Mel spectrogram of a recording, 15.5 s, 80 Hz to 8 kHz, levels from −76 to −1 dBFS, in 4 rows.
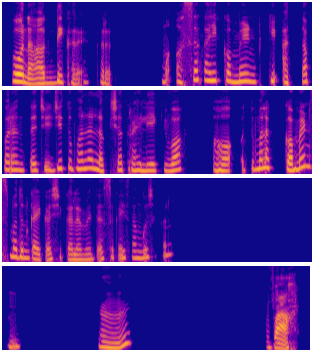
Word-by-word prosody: हो 260 -1 +12
ना. 205 - +4
अगदी 195 +6 +2
खरंय, 210 +2 -8
खर. - - -5 0.7
मग - - -5
असं 260 +6 0
काही 290 -1 +5
कमेंट 255 -2 +2
की 275 - 0
आत्तापर्यंतची 240 0 -2
जी 285 - +2
तुम्हाला 285 +1 +1
लक्षात 235 -1 -1
राहिली 225 -2 +1
आहे. 220 - +1
किंवा 220 +3 +1 0.4
हां 215 -1 +4 0.3
तुम्हाला 290 +4 +4 0.2
कमेंटस 300 +10 +4
मधून 265 -3 +2
काय-काय 190 -4 -3
शिकायला 180 -4 -3
मिळतंय? 185 +2 -5
असं 245 +5 -8
काही - - -4
सांगू 235 +1 -3
शकाल? 300 +5 -10 1.9
हं. 205 +2 -3 1.0
हां. 190 - +2 1.8
वाह! - - +5
235 Hz, 120 wpm, -24 LUFS, 210-270 Hz, 1.9 s, हो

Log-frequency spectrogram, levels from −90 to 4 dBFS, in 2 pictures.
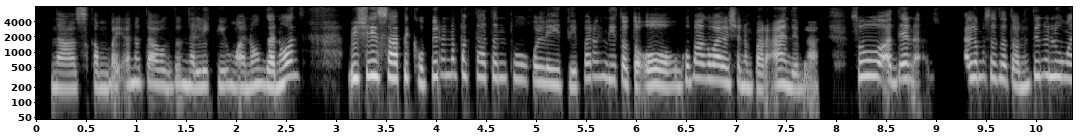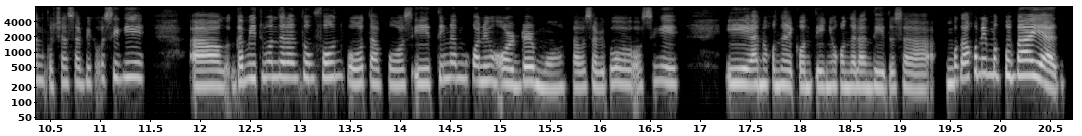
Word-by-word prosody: na 190 -1 -2
scam 200 -1 -5
ba? - - -2
Ay - - -10
ano 245 0 -1
tawag 220 -3 -1
do'n? 225 - -2
Na-leak 210 +1 -1
'yong 210 -1 -3
ano, 205 +3 0
gano'n. 230 +9 +5 0.6
Which 300 +2 +5
is 340 -2 +7
sabi 310 0 +7
ko 245 - -1
pero 340 +2 -2
napagtatanto 310 -4 -4
ko - - -4
lately 230 -4 0
parang 315 +4 -5
hindi 285 - -3
totoo, 215 -4 +2
gumagawa 285 0 +1
lang 240 - -3
siya 245 - -3
ng - - -2
paraan, 215 +3 +1
'di 185 - -2
ba. - - -6 0.3
So 330 0 +2
at 270 - +3
the 295 +1 +3
end - - -6 0.5
alam 315 +3 0
mo - - -12
sa 310 -2 -3
totoo 240 -8 -2
lang, - - -4
tinulungan 330 -4 0
ko - - -3
siya, 250 +3 -6
sabi 250 0 -5
ko, 265 - -12
"Oh, - - -9
sige, 315 -1 -3 0.5
ah, 215 0 +5
gamitin 295 +5 -1
mo - - -2
na 315 -1 +1
lang 300 - -3
'tong 300 -1 -2
phone 310 +1 +1
ko 240 -1 +2
tapos 230 -1 -4
i 235 0 0
tingnan 295 +1 -4
mo 295 - -6
kung 270 -2 +1
ano 265 0 0
'yong - - -2
order 240 +2 +4
mo," 195 -1 -3
tapos 200 +1 -3
sabi 200 - -1
ko, 235 -1 -1
"oh, - - -15
sige 250 -2 -3 0.4
i-ano 230 -1 +3
ko 230 - -2
na, 225 -1 +1
i-continue 210 0 -1
ko 210 - -3
na 205 - 0
lang 200 -1 0
dito 195 -1 0
sa" 185 -2 -3 0.2
Kumbaga 280 +6 +1
ako 405 - +3
na - - +1
yung - - +2
magbabayad. 345 -4 +6
250 Hz, 235 wpm, -23 LUFS, 215-305 Hz, 0.6 s, is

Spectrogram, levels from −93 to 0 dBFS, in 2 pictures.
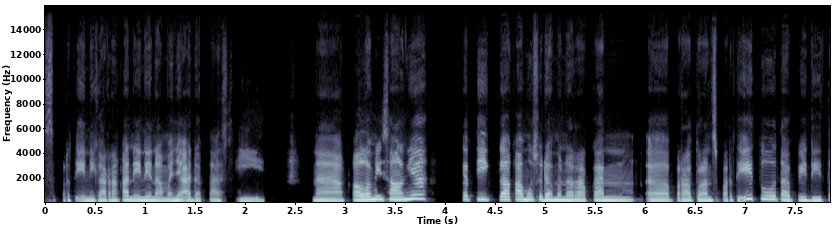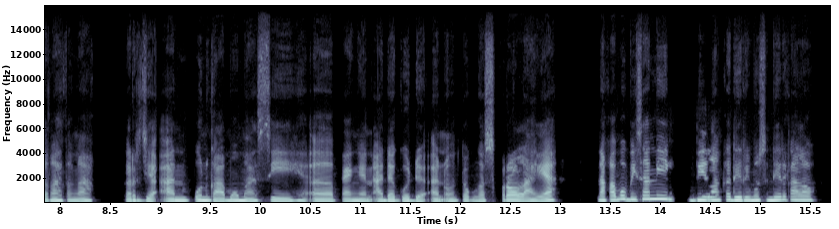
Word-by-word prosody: seperti 185 -1 -8
ini, 180 - +2
karena 185 +1 -1
kan 220 -1 +2
ini 200 +1 +5
namanya 190 +1 +2
adaptasi. 170 -1 -5 0.5
Nah, 175 -3 +1
kalau 220 +3 +5
misalnya, 265 +5 +2 0.3
ketika 255 -1 0
kamu 245 0 +3
sudah 240 -2 +3
menerapkan, 205 -1 +3
eee, 185 -1 0
peraturan 190 0 -1
seperti 190 +11 -2
itu, 280 -2 -1
tapi 225 -2 -1
di 200 0 +1
tengah-tengah 190 -1 -2 0.3
kerjaan 185 0 -1
pun 205 0 +1
kamu 180 +2 0
masih, 190 0 -1
eee, 180 -1 -2
pengen 175 0 -2
ada 180 0 0
godaan 175 0 -3
untuk 175 0 -5
nge-scroll 195 +3 -1
lah 165 +1 -1
ya. 185 +5 +2 0.5
Nah 205 - +1
kamu 230 +6 +1
bisa 255 +3 -1
nih, 290 -3 +1 0.2
bilang 225 +2 +2
ke 240 - -6
dirimu 215 -1 +3
sendiri 215 +2 +2
kalau, 230 -2 -2
195 Hz, 160 wpm, -22 LUFS, 180-220 Hz, 0.5 s, ini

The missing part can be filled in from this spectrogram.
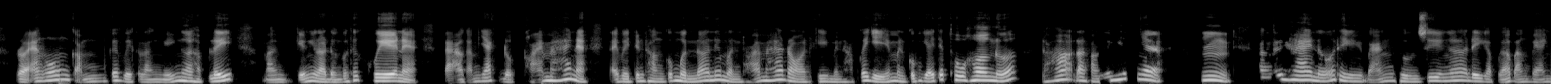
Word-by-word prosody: rồi - - +2
ăn 155 +3 0
uống 215 +4 +2
cộng 140 - -7
cái 185 +4 -1
việc 120 -7 -4
là 115 -1 -5
nghỉ 115 0 -3
ngơi 165 0 +2
hợp 125 -2 -5
lý, 160 +10 +6 0.3
mà, 105 0 -6 0.2
kiểu - - 0
như 160 - +2
là, 130 - +3
đừng 115 -1 -3
có 130 - -4
thức 195 +5 -4
khuya 160 0 +8
nè, 120 -10 +2 0.3
tạo - - -4
cảm 140 - -9
giác 160 +4 -3
được 110 0 -7
thoải - - -7
mái 180 +6 +3
nè. 170 - +3 0.2
Tại - - -4
vì 125 0 -1
tinh 150 +5 -3
thần 135 -4 -4
của 160 - -3
mình 150 -7 +2
á 165 +6 +1
nếu 205 +2 +2
mình 140 -11 -1
thoải 120 +4 -8
mái 180 +5 +2
rồi 145 - -1
thì 135 0 -4
mình 120 -2 -6
học 115 0 -12
cái 180 - +2
gì 130 -6 +1
mình 150 -3 -2
cũng 135 +6 -3
dễ 140 - +3
tiếp 225 - 0
thu 195 -2 +4
hơn 190 0 +6
nữa. 180 - +3 0.2
Đó, 130 - -9
đó 215 +5 +2
là 175 - 0
phần 130 - -5
thứ 160 - -12
nhất 240 +4 +1
nha. 215 -6 +2 0.4
Ừm, 200 -1 +3 0.4
phần 165 0 -9
thứ - - -3
hai 205 -1 +4
nữa 160 -2 0
thì 150 -8 -2
bạn 155 +5 -6
thường 135 -3 -3
xuyên 165 +4 0
á 180 +1 0
đi 150 -4 +1
gặp 120 -3 -8
gỡ 115 - -3
bạn 125 +2 -8
bè 115 -1 -8
như 130 - -9
155 Hz, 285 wpm, -21 LUFS, 130-185 Hz, 0.4 s, khuya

